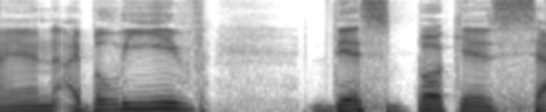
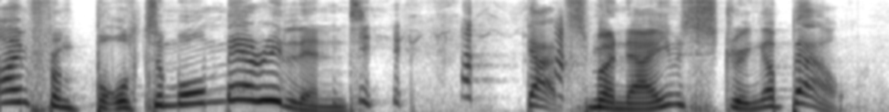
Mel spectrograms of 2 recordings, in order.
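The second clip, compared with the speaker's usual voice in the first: put-on English accent with much higher pitch; 10 semitones higher, 4 dB louder than usual. Joking about Idris Elba playing Stringer Bell, the speaker does an Idris Elba English accent. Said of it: "Is he posh English".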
